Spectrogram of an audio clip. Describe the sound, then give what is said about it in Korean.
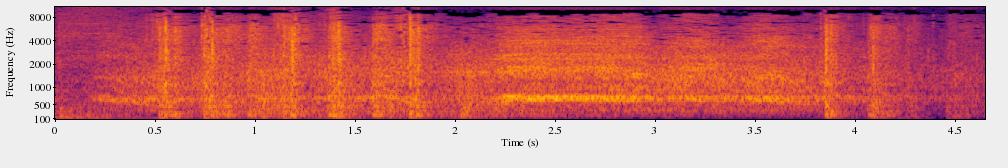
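A large crowd of Korean Red Devils supporters inside Education City Stadium chants 'Daehan Minguk' loudly in unison throughout the match against Uruguay, with a rhythmic series of sharp claps or drum thumps punctuating the roaring, sustained voices. “경기 내내 목이 터져라 대한민국을 외치며 응원전에서는 오히려 상대를 압도했습니다.”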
